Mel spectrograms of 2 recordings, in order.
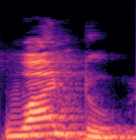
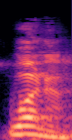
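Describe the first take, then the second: First: It is said as two separate words. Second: It is blended into one short word. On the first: "ওয়ান টু এর জায়গায়" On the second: "তোমরা কিন্তু বলতে পারো ... ওয়ানা"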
